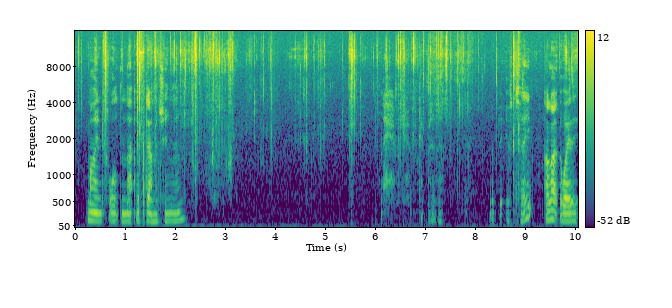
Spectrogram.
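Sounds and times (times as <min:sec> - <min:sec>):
plastic wrapping crinkling: 0:00.0 - 0:09.0.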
